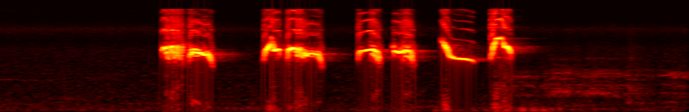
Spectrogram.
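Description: An orange-headed thrush sings in short, clear bursts.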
